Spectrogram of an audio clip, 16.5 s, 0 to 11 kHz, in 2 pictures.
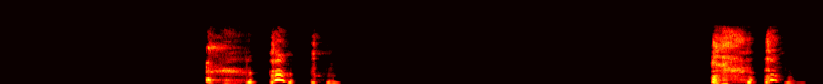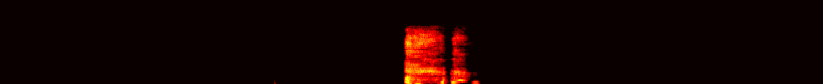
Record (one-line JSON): {"three_cough_length": "16.5 s", "three_cough_amplitude": 26989, "three_cough_signal_mean_std_ratio": 0.21, "survey_phase": "beta (2021-08-13 to 2022-03-07)", "age": "18-44", "gender": "Female", "wearing_mask": "No", "symptom_runny_or_blocked_nose": true, "symptom_diarrhoea": true, "symptom_headache": true, "smoker_status": "Never smoked", "respiratory_condition_asthma": false, "respiratory_condition_other": false, "recruitment_source": "Test and Trace", "submission_delay": "2 days", "covid_test_result": "Positive", "covid_test_method": "RT-qPCR", "covid_ct_value": 28.3, "covid_ct_gene": "N gene", "covid_ct_mean": 29.2, "covid_viral_load": "270 copies/ml", "covid_viral_load_category": "Minimal viral load (< 10K copies/ml)"}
